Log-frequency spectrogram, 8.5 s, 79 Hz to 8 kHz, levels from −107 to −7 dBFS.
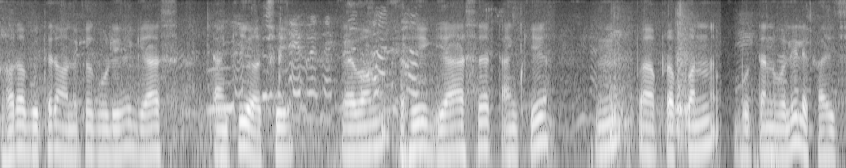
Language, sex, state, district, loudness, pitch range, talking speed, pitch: Odia, male, Odisha, Malkangiri, -19 LUFS, 115-135 Hz, 115 wpm, 120 Hz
